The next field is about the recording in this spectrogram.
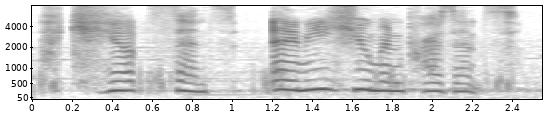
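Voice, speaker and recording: A woman's voice: sits high, steady tone, a little slow, slight background noise. A woman voicing a grave, observant young traveler in a video game, recording a terse descriptive message.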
